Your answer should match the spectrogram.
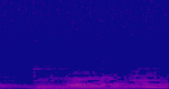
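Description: Concert wind band playing soft, sustained chords, with saxophones among the instruments; a new chord comes in about half a second in.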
